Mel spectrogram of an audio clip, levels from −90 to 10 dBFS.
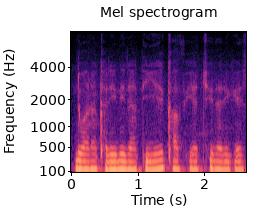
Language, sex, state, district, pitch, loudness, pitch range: Hindi, male, Rajasthan, Jaipur, 120 Hz, -14 LUFS, 120-125 Hz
